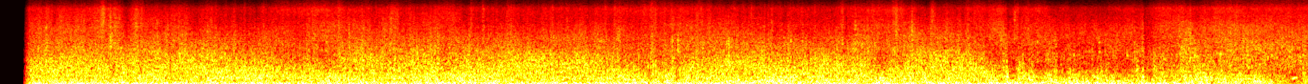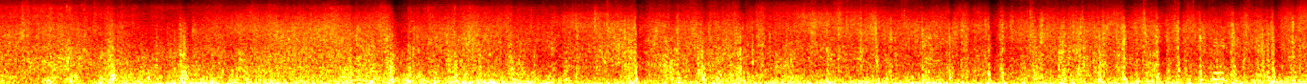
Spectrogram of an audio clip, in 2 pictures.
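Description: Strong wind buffeting the microphone of a camera on a sailing windsurf rig, mixed with water rushing past the board on choppy water. The noise is steady and eases briefly about halfway through.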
